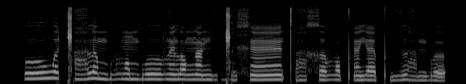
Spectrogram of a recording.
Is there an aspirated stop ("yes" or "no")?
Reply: no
